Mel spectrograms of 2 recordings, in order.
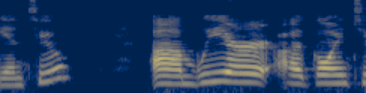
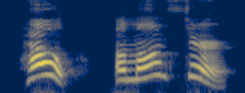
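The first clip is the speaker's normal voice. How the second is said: high, loud cry of alarm; Annie's alarmed shout; 8 semitones higher, 10 dB louder than usual. Acted. Annie shouting to Jack that a monster is coming, loud high cry. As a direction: scream it like a kid spotting a monster.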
